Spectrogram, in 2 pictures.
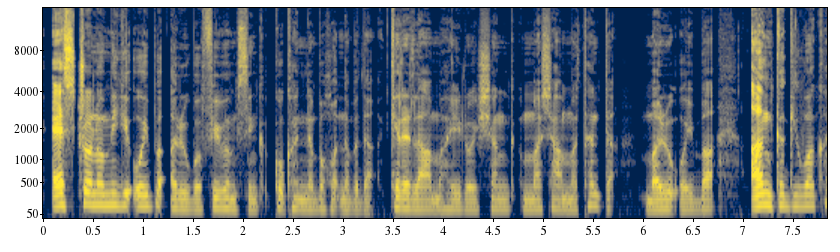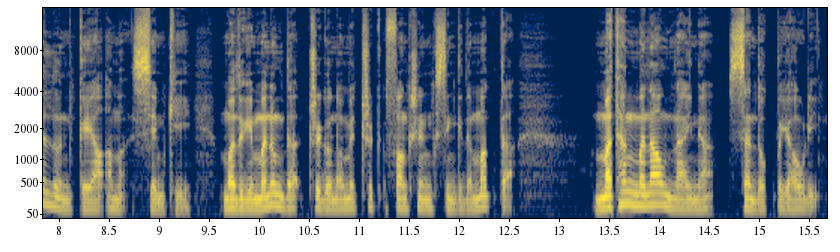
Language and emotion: Manipuri, neutral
